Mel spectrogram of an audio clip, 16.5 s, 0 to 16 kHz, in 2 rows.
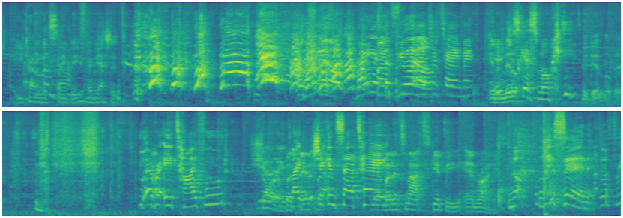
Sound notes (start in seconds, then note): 0.2 laughing; 8.4 giggling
